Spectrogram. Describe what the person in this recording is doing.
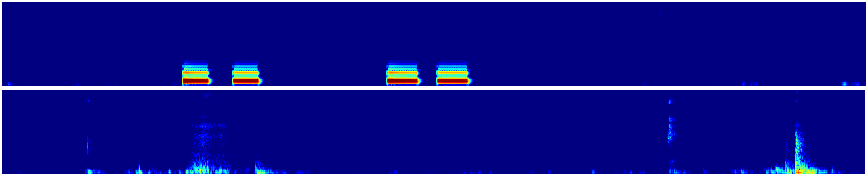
My phone vibrated as i walked to the wardrobe. i then opened the wardrobe to take something before closing it.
